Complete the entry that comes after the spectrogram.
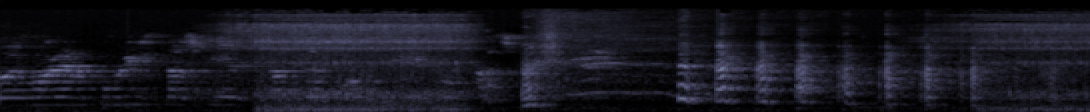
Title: Sleep good, snore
